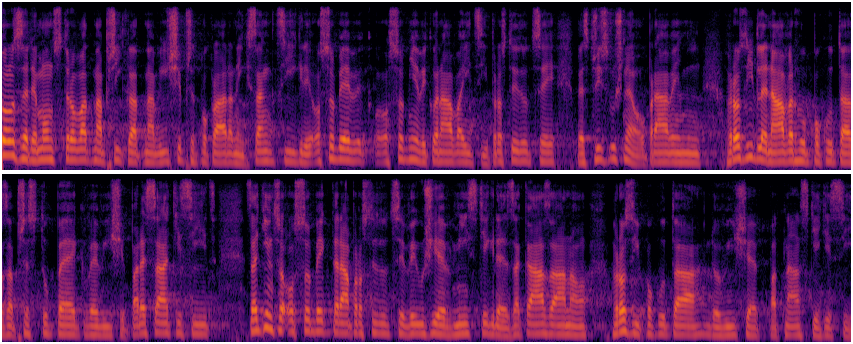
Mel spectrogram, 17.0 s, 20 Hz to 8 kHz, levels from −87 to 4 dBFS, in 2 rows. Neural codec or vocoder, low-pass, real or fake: codec, 16 kHz, 16 kbps, FunCodec, trained on LibriTTS, 50 frames a second; 7.2 kHz; fake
